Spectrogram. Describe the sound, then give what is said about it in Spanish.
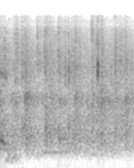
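An audience applauds the Lord in a dense, steady wash of many hands clapping at once, with no single claps standing out, sustained evenly at a moderate level for about two seconds. “Amén, diga amén, un aplauso al Señor y dígale, ayúdame, Señor.”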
